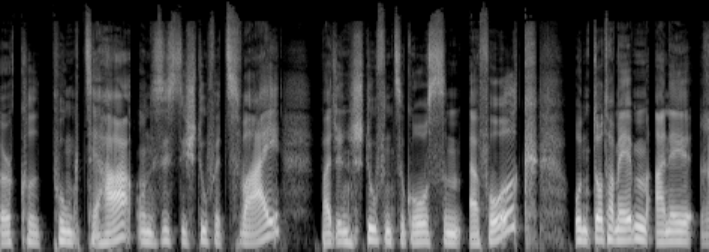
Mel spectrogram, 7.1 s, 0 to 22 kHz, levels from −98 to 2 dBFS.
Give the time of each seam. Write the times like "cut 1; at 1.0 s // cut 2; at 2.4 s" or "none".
none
